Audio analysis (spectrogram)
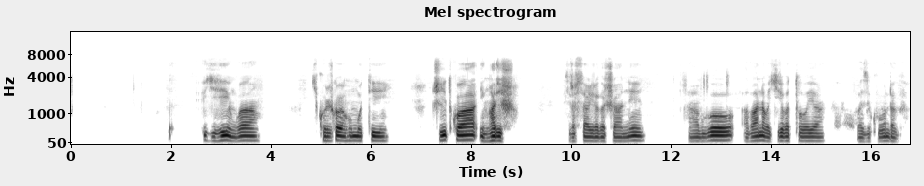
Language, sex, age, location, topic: Kinyarwanda, male, 50+, Musanze, agriculture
